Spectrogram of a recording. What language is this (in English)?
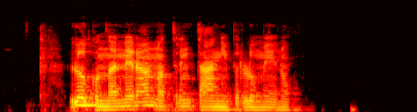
Italian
